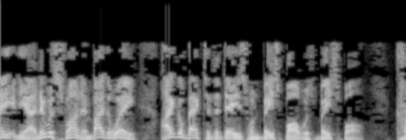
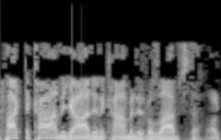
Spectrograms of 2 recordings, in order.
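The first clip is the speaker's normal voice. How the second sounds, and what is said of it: Put-on Boston accent. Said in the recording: “Beantown ... you gotta say it right ... Enough of my accent.”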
